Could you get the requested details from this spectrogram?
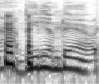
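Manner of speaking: ordinary talk, nothing marked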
